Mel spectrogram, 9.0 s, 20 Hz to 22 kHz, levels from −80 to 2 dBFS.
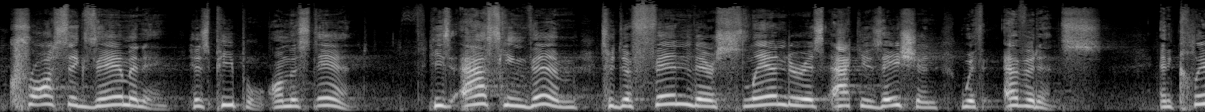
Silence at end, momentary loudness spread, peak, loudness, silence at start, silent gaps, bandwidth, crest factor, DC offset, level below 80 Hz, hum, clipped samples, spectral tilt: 0 s; 9 LU; 0 dBFS; -18 LUFS; 0.05 s; none; over 20 kHz; 18 dB; under 0.1%; -66 dBFS; none; under 0.1%; -3.5 dB/octave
